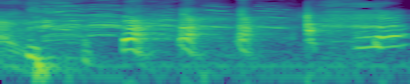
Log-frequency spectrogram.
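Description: Laughter in a run of short bursts.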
